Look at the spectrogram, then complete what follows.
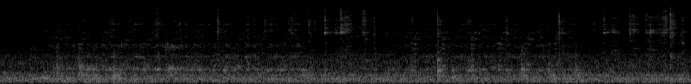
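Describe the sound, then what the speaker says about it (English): A pot of peanut sauce stirred over a low to medium fire, with a soft, continuous scraping and swishing of a spoon against the pot, faint and steady. "I'll give that a quick stir."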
